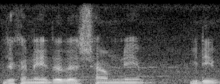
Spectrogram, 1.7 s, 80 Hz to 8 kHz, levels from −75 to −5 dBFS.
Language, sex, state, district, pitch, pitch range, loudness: Bengali, male, West Bengal, North 24 Parganas, 130 Hz, 130-135 Hz, -17 LUFS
